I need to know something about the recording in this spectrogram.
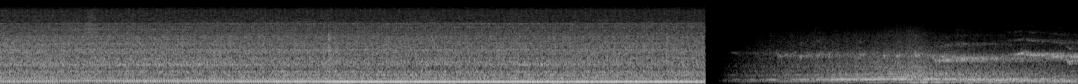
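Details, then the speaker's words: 2003 Nissan Maxima GLE 3.5 after partial engine rebuild (new pipe burning off): steady even idle hum with smooth low tone as the idle comes down, no misses, knocks or hunting; normal idle. "Idles. Oh, the idle just came down. Oh, goodness."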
